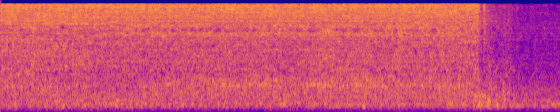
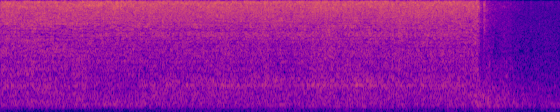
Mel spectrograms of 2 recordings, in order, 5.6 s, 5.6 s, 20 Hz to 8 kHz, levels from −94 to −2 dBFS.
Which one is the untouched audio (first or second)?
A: second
